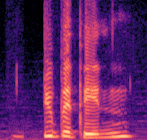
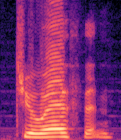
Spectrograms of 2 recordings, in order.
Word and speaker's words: Joan: sorry did you just pronounce that name as juin that's not how it's pronounced at all no no no it's Joan oh my goodness terrible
